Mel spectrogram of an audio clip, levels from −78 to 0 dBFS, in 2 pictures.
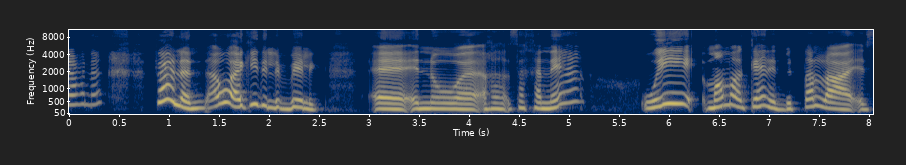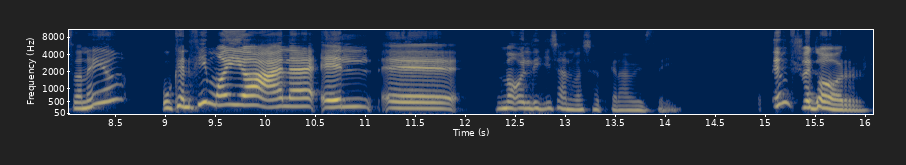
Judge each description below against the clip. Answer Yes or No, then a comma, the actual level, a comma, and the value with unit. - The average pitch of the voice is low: No, high, 245 Hz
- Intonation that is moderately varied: No, wide, 6.6 semitones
